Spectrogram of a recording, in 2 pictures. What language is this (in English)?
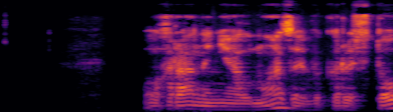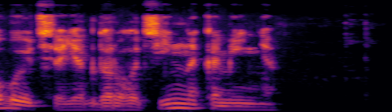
Ukrainian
